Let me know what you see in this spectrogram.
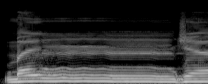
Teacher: yaitu dibaca dengan memasukkan suara ke dalam hidung · Yang kedua, memasukkan nun pada makhrajnya jim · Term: gunah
